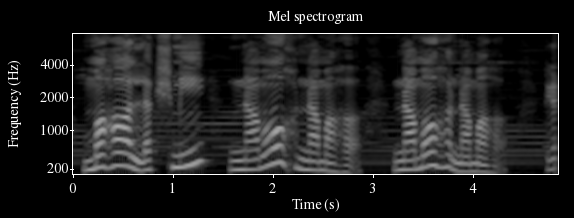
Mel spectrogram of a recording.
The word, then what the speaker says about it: লক্ষ্মী: মহালক্মী আমরা তো মহালক্ষ্মী বলে ফেলি এটা লক্ষ্মী হবে না হবে লক্মী এখানে দেখুন এর নিচে একটা ম আছে তাহলে উচ্চারণটা হবে লক্মী লমী ঠিক আছে এখানে দেখুন আমি লিখে দিয়েছি ও মহা লক্মী নমহ নমহ নমহ নমহ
